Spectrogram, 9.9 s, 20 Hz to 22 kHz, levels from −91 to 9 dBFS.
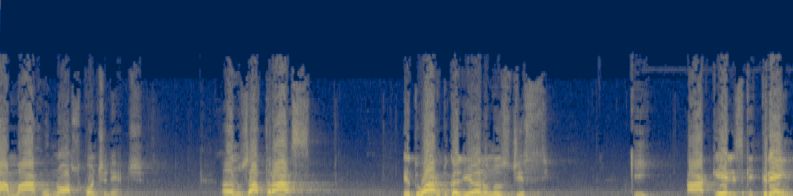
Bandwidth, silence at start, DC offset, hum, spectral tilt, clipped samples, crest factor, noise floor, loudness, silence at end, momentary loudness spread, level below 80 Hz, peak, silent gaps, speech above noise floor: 16 kHz; 0 s; under 0.1%; none; -3 dB/octave; under 0.1%; 14 dB; -46 dBFS; -14 LUFS; 0 s; 21 LU; -50 dBFS; -2 dBFS; none; 32 dB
